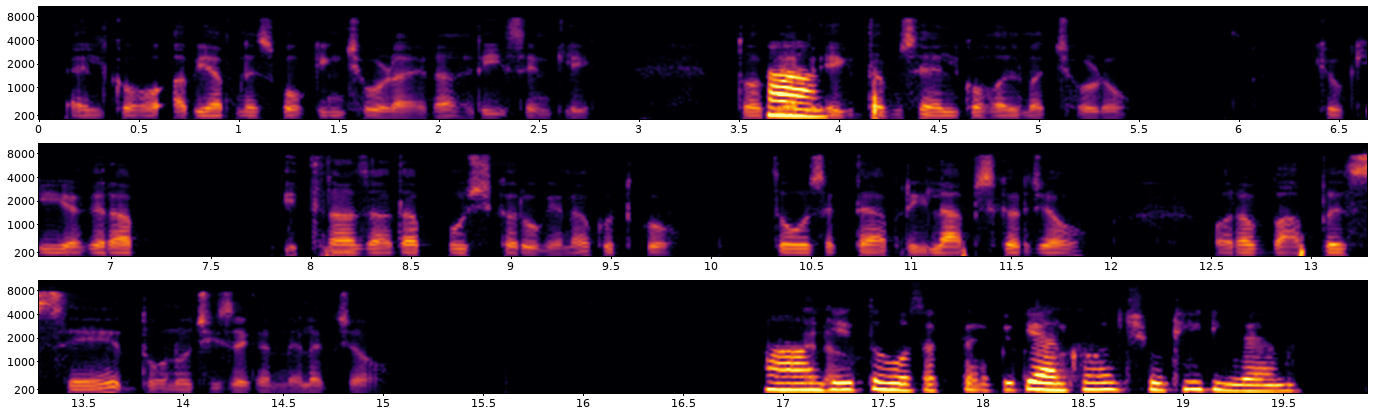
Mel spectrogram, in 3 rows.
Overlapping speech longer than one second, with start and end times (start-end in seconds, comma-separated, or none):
none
